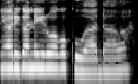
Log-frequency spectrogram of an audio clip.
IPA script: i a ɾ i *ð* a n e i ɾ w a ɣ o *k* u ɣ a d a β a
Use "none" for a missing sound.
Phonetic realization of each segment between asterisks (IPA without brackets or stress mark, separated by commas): ɣ, k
